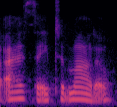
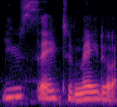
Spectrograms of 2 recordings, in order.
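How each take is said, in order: First: "tomato" as to-MAH-to; "tomato" pronounced tuh-MAH-toh. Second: "tomato" as to-MAY-to; "tomato" pronounced tuh-MAY-toh. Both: Shown as a demonstration. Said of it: "You say tomato, I say tomato".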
